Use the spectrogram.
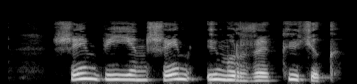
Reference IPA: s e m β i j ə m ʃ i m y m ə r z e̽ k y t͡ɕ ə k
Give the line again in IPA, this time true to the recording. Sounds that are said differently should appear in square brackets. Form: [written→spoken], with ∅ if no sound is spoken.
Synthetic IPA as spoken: [s→ʃ] e m β i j ə [m→n] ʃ [i→e] m y m ə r [z→ʒ] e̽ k y t͡ɕ ə k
